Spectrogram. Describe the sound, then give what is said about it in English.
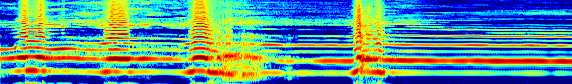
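Human voices imitate two wolves howling in unison: one long, loud, steady howl held for about three seconds, broken by a few short, rough bursts of noise. “All right, and the other wolves see this happen, and they both in unison go...”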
